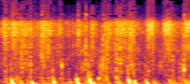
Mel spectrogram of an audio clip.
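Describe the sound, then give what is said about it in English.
Rapid, rhythmic hoofbeats of a horse galloping off with a rider pound steadily, thudding in quick groups of three over a constant rushing background. “The dog came charging back to my side and I mounted the horse and galloped off.”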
